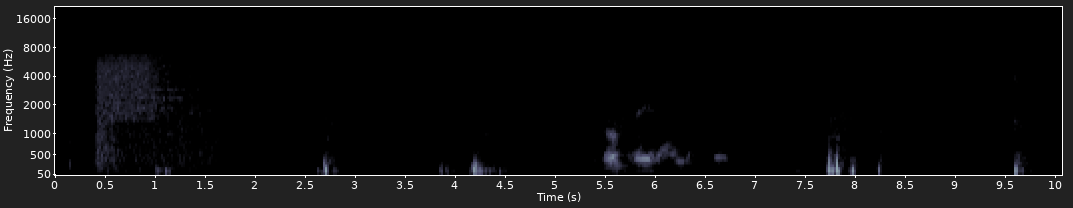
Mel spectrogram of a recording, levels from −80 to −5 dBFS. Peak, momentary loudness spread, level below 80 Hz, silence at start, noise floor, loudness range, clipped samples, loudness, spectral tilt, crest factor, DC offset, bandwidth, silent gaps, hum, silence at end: -24 dBFS; 23 LU; -72 dBFS; 0.4 s; -89 dBFS; 6 LU; under 0.1%; -50 LUFS; -6.5 dB/octave; 28 dB; under 0.1%; 7.2 kHz; none; none; 0.4 s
